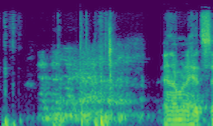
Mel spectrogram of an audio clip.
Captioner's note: laughter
